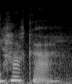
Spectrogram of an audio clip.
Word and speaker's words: Hakka: you spoke a lot about the Hakka as well.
